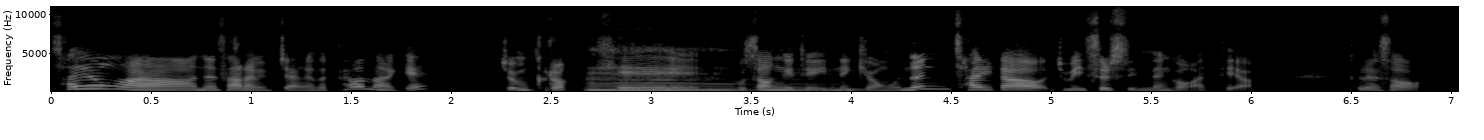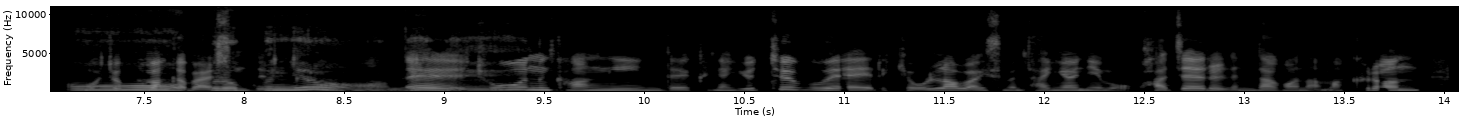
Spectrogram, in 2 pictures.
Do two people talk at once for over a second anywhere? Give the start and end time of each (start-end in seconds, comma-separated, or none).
2.7-4.1, 7.1-9.5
